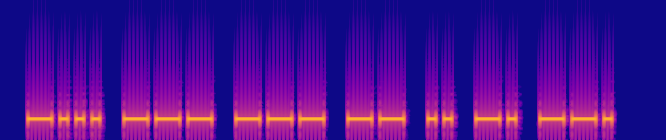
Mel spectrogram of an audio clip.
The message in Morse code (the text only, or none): BOOMING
